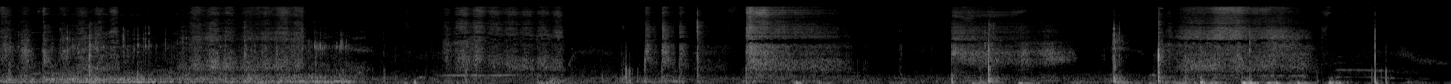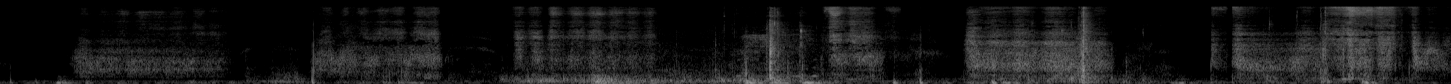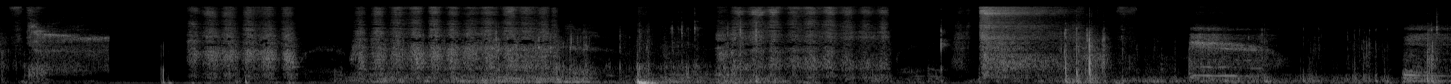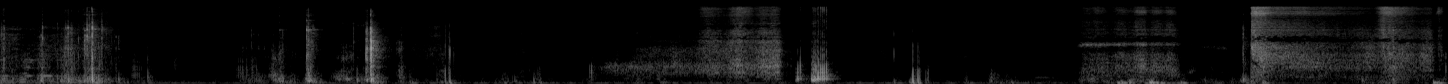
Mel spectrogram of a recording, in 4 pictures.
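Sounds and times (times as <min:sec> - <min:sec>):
breathy mouth hissing and whooshing: 0:11.7 - 0:13.2, 0:15.2 - 0:16.9, 0:49.6 - 0:51.7, 0:54.3 - 0:58.0.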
